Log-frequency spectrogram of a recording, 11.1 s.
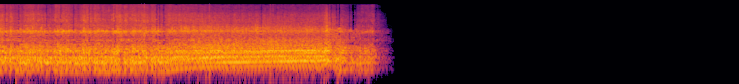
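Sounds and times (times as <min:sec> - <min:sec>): car engine idling: 0:00.0 - 0:06.0.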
